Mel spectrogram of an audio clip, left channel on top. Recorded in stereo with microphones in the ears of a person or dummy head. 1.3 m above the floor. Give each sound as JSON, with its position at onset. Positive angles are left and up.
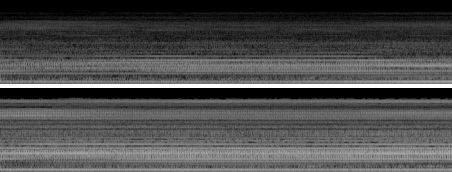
{"t": 0.0, "sound": "a machine running", "side_deg": -60, "distance_m": 2.0}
